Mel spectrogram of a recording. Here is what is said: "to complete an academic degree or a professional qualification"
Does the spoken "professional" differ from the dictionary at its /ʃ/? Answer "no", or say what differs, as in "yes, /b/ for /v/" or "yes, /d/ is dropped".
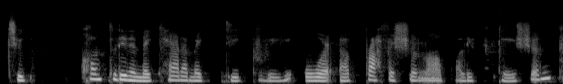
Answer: no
